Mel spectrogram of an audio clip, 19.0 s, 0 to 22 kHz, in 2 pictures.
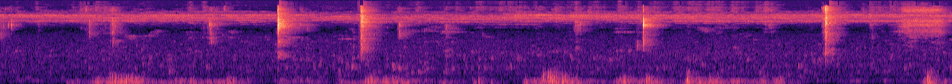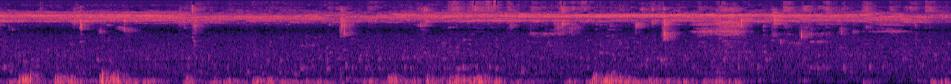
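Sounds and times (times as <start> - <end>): close chewing of soft food: 0.0 - 4.6, 12.7 - 18.0
wet mouth clicks and smacks: 3.6 - 4.1, 5.7 - 6.6, 15.9 - 16.3.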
